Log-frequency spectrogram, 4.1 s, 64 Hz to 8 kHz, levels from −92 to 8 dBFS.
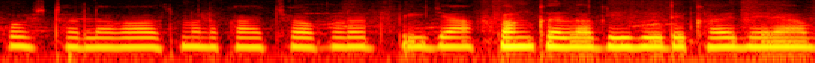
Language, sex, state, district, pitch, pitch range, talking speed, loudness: Hindi, female, Uttar Pradesh, Budaun, 225 Hz, 225-230 Hz, 235 wpm, -25 LUFS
